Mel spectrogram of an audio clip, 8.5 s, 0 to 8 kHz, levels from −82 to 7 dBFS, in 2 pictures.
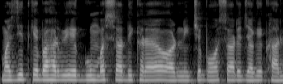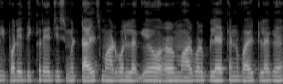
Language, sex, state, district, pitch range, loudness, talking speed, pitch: Hindi, male, Bihar, East Champaran, 145-160 Hz, -27 LUFS, 235 wpm, 150 Hz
